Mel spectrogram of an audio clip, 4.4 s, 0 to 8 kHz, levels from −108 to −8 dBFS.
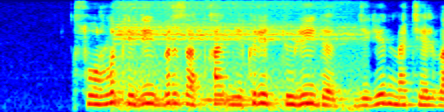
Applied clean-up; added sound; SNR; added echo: none; Vehicle horn, car horn, honking; 10 dB; none.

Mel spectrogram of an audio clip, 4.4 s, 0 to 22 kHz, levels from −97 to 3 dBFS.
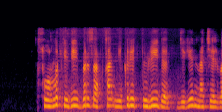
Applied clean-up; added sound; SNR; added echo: neural separator model SepFormer DNS4.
